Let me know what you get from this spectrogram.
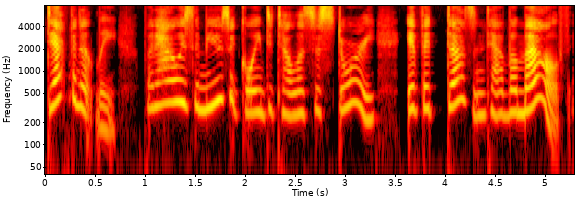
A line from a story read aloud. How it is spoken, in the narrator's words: exclaimed Irwin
